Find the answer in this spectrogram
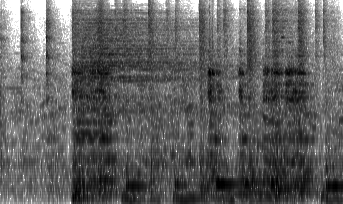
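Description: A live band of electric guitar, upright bass, drum kit and pedal steel guitar starts a song. After a few quick clicks, the full band comes in together about a second in and settles into a steady beat.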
